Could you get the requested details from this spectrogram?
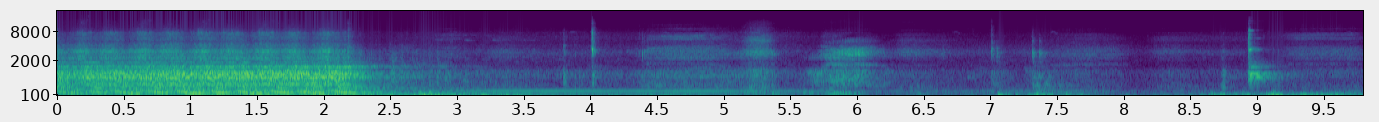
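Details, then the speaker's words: Oliver 550 diesel tractor, ether sprayed in, injection lines being bled: about two seconds of steady cranking, around four compressions a second, stops without catching; won't run on ether, likely no fuel reaching it. "What's weird about this one is that other one would run off of ether, but I agree, usually you have to have a little bit of fuel up there for it to do that."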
